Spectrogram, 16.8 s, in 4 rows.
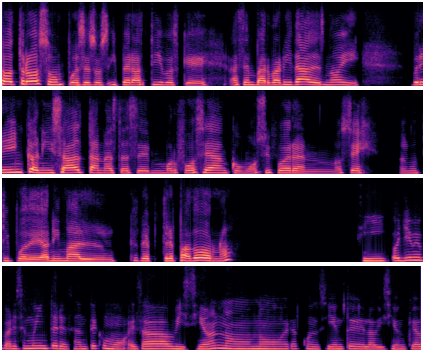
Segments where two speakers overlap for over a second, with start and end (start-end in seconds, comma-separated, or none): none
